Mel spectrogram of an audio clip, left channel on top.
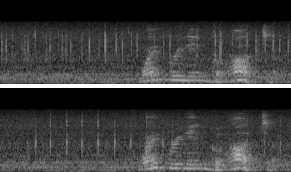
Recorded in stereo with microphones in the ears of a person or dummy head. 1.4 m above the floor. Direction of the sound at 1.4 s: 40° right (ahead or behind).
